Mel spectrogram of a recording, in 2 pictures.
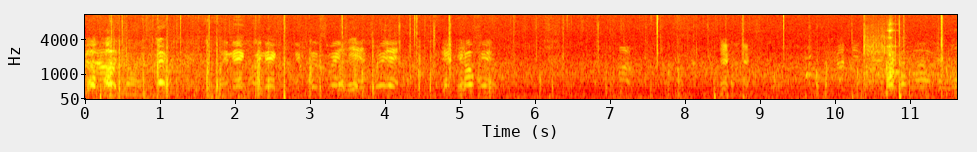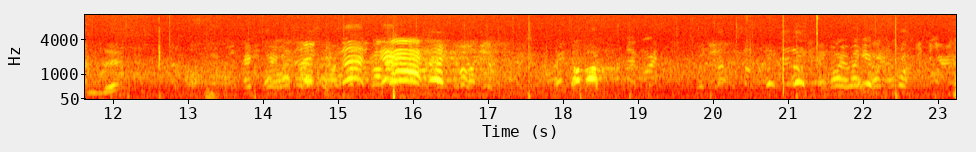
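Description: A soccer ball is kicked with sharp thuds.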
